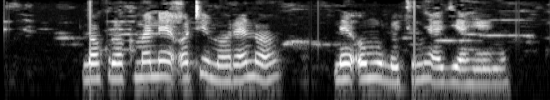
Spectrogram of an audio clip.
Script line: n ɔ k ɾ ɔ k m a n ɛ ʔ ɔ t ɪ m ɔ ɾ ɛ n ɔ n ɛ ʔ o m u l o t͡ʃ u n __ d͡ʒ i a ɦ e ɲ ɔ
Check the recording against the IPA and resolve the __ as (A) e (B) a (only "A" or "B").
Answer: B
